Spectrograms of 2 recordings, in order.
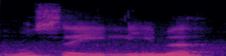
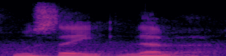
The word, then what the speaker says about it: مسيلمة: So the correct pronunciation of this name is بكسر لام مسيلمة and not مسيلمة.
